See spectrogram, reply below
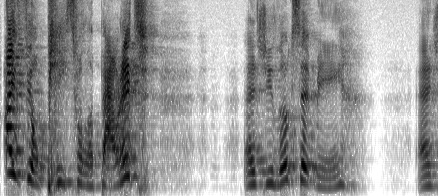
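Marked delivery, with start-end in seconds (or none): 0.0-1.5 high, loud mock-panicked outburst; hammed-up frantic squeal; freaking out. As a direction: claim calm while audibly panicking. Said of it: "freaking out".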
